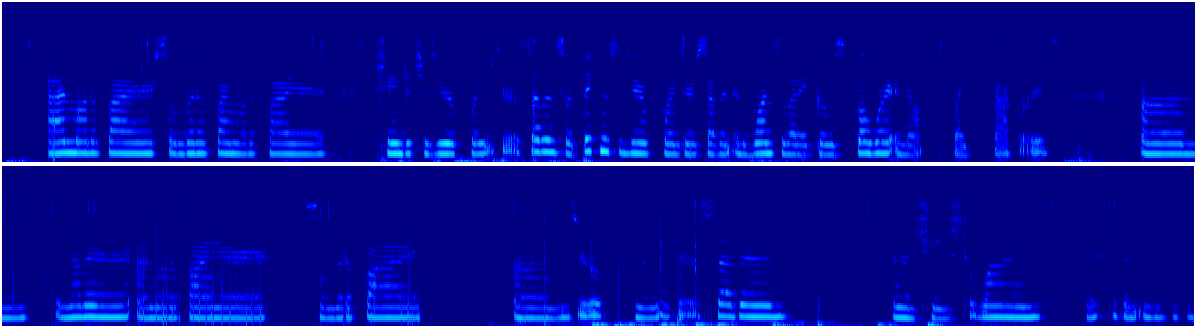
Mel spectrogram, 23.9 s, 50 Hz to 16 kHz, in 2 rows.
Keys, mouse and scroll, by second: 0.0 click, 0.8 click, 20.4 Tab, 22.2 click.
